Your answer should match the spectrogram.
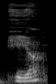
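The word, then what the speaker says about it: Oia: We went to Oya for sunset. I think some people pronounce it like IA, but we went to I'm going to say Oya.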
